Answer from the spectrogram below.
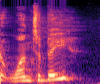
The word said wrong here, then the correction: Watanabe: Wantabe what? – I don't know. Watanabe. – I think it's Watanabe. – I don't know how to pronounce it. All right. Wasabi. As Dr. Ishiro. – Yeah, it's Watanabe.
